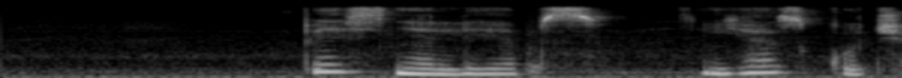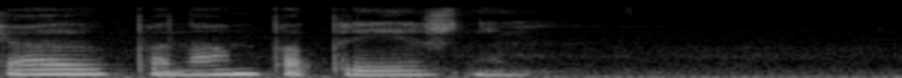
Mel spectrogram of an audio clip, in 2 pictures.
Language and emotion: Russian, sad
